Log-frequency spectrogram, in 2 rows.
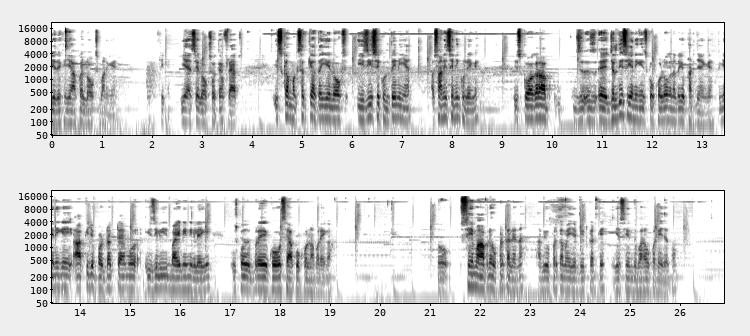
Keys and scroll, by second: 0.2 BackSpace, 3.5 super+-, 3.6 super+-, 4.4-5.6 typing, 8.8 F18, 19.3 F19, 19.8 super+-, 20.0 super+-, 20.8-22.0 typing, 22.2 super+-, 24.1 BackSpace.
